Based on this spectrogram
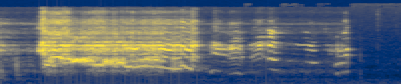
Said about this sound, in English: Is the real scream of a woman breaking her coccyx. Here it is again.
